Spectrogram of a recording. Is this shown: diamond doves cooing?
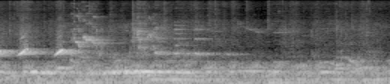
yes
